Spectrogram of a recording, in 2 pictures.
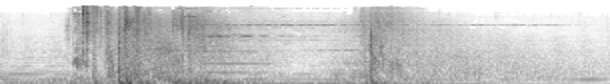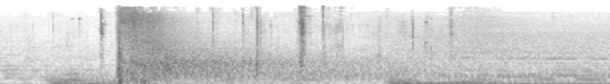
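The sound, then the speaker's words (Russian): Gunfire from an assault rifle in a weapons test after the rifle is dipped in dirty water, a few loud sharp bursts of shots, each followed by a long ringing decay, with quieter gaps between them. “Лейтенант окунает автомат в корыто с грязной водой. Встряхивает. Несет на позицию, передает капитану. Огонь по готовности!”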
